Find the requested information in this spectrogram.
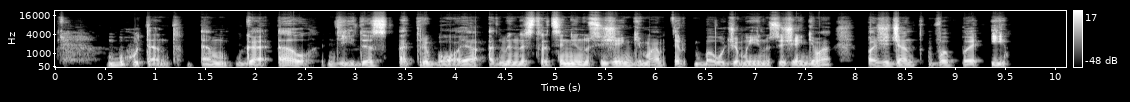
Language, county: Lithuanian, Kaunas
